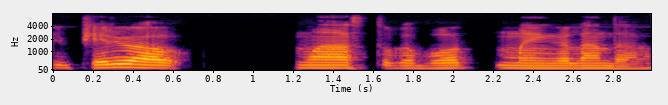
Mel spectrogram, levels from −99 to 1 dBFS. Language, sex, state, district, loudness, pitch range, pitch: Garhwali, male, Uttarakhand, Uttarkashi, -18 LUFS, 130-145 Hz, 140 Hz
